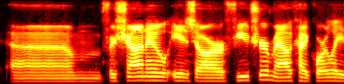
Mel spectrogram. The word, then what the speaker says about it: Fashanu: Like, the thing I feel good about is that Fashanu, that's how you pronounce it.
